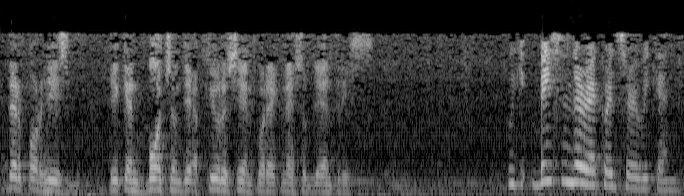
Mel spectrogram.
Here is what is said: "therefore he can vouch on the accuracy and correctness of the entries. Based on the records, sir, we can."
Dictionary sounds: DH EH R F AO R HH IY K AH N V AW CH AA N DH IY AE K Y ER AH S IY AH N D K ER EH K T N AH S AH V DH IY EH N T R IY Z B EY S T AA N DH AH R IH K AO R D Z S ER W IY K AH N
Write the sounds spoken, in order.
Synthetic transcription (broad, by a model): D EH R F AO R HH IY K AH N B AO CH AA N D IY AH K Y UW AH S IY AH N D K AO EH K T N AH S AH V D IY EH N T R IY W B EY S T AA N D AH R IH K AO R D S ER W IY K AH N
